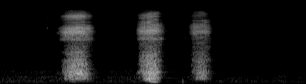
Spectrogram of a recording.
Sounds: Sniff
